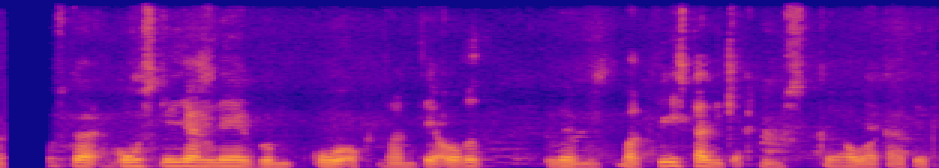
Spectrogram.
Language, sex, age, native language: Icelandic, male, 13, Icelandic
